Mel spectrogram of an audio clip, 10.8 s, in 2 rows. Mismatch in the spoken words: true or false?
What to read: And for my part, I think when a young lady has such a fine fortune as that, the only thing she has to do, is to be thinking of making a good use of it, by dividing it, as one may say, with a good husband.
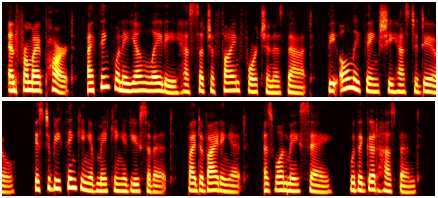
true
